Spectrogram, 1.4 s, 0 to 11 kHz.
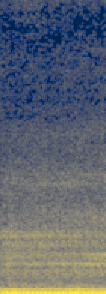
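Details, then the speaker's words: Finished BMW E36 drift build, M52 six-cylinder with M54B30 inlet cam, after crank sensor, idle control and air leak fixes: deep, even low rumble with a steady beat and no misses, knocks or hunting. Normal idle. "engine runs nice so that's it fully poly bushed basically everything on the car is new the brakes the brake lines everything"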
